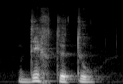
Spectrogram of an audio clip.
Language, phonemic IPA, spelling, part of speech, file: Dutch, /ˈdɪxtə ˈtu/, dichtte toe, verb, Nl-dichtte toe.ogg
- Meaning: inflection of toedichten: 1. singular past indicative 2. singular past subjunctive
